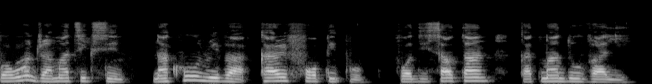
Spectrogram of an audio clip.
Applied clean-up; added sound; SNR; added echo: none; none; none; none.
